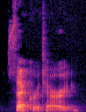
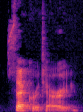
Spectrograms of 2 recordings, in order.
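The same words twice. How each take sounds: First: It is said with an American pronunciation. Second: The same.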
